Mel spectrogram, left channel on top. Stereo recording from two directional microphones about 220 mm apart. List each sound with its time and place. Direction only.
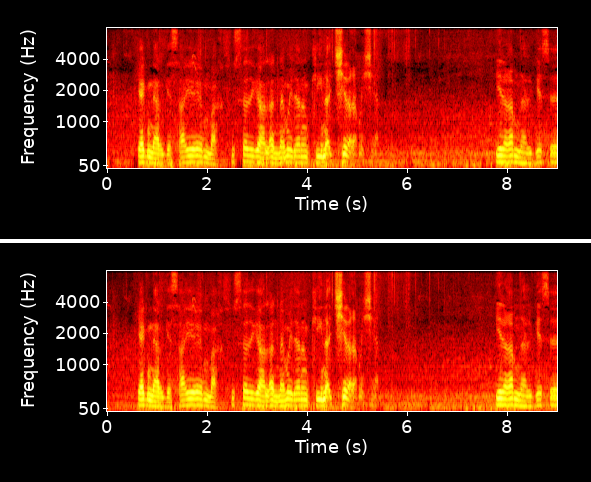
0.6 s speech: 15° right (ahead or behind)
7.7 s speech: 30° right (ahead or behind)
